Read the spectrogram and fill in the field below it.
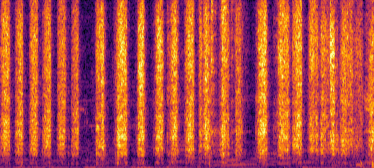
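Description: Sticky-back sandpaper rubs against wood while shaping a curve on a model plane, a close, rhythmic back-and-forth scratching with even strokes and no talk.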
